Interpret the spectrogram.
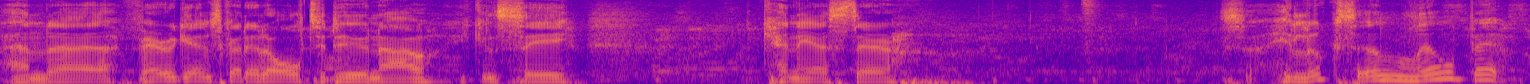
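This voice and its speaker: A man's voice: mid-range voice, fairly bright tone. Playful male esports co-caster. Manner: casual, playful, quick to laugh along. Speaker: esports co-commentator. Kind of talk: live color commentary.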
